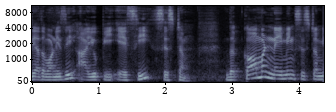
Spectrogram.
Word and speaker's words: IUPAC: Now the IUPAC system, IUPAC, which is pronounced as IUPAC, is a system which is very systematic.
